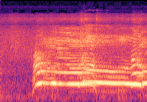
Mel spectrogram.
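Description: Rabbit-hunting dogs give a sudden, loud burst of yipping and howling bays in one sustained, wavering cry that starts after a short quiet moment and carries on, close by and clear, with no talk.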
